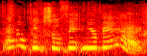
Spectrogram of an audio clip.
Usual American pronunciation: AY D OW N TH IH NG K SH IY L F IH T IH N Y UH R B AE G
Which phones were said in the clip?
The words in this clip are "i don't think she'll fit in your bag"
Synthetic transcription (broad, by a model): AY D OW N TH IH NG K S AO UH F IH T IH N Y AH R B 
